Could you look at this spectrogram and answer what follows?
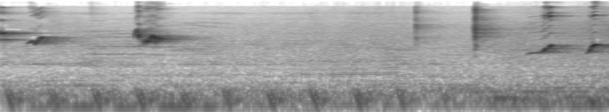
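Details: Male white-rumped shama calling its partner: a few isolated clear whistles and a sharp falling note, with clicks and two rising whistles near the end.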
